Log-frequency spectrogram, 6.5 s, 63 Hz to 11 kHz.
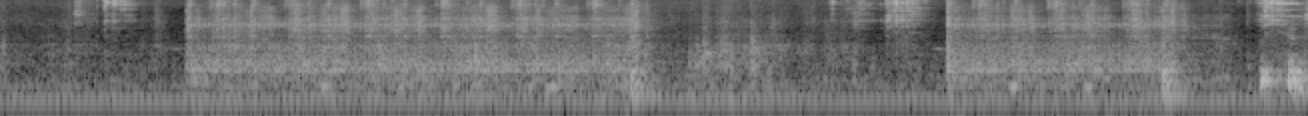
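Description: A sewing machine bastes piping onto a Paulette handbag at a 4.0 stitch length, running in a close, steady mechanical hum with brief stops and restarts.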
